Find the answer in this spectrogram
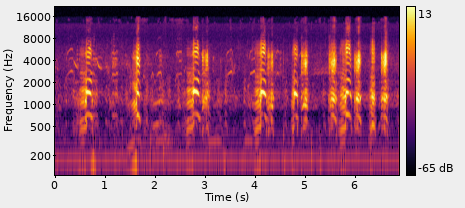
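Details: Parent Canada geese call as their two goslings leap off a high nest in Charlo, Montana, 12 May; separate loud honks spaced about a second apart, quickening near the end, above a faint steady hum.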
